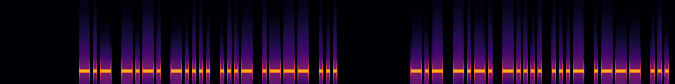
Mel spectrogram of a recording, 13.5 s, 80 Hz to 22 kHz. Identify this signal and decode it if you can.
Morse code, heard as a keyed tone, about 17 wpm, 700 Hz. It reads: KC6VJS KC6VJS
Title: USA Call Signs - 6 Characters - Repeated 2x - 17wpm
